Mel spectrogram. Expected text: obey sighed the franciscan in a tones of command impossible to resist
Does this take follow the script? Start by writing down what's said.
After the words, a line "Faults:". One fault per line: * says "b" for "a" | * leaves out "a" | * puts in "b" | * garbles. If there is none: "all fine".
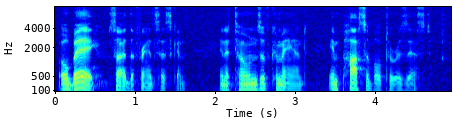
obey sighed the franciscan in a tones of command impossible to resist
Faults:
all fine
